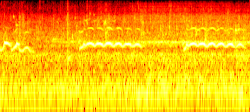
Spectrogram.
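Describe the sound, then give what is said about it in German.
A common loon's call, played back from a CD kept in a camper van: two sustained, wavering mid-pitched wails with a slight tremolo, each lasting under a second, over a soft background hiss. “Der Ruf des Eistauchers schallt allerdings nicht über einen vom Mondlicht verzauberten oder vom Nebel verschluckten See zu Morris herüber, sondern kommt von einer CD.”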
